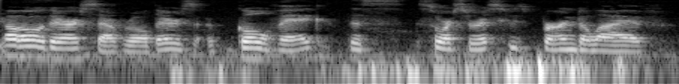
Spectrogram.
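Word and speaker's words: Gullveig: There's Gulveg, this sorceress who's burned alive 3 times. Oh, wow. Gulveg, okay. Good. Correct pronunciation for her as well.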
